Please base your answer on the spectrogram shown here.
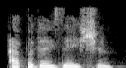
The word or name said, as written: apodization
